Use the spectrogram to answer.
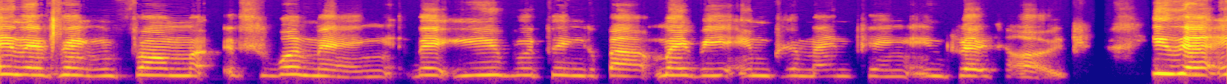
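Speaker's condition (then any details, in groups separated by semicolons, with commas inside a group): Cerebral palsy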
